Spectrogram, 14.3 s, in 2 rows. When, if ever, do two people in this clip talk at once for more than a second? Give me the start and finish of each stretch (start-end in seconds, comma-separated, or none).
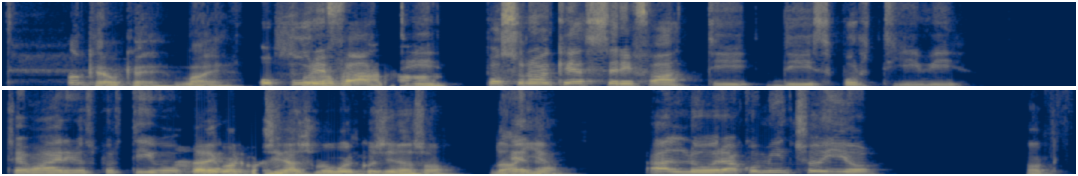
1.7-3.0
